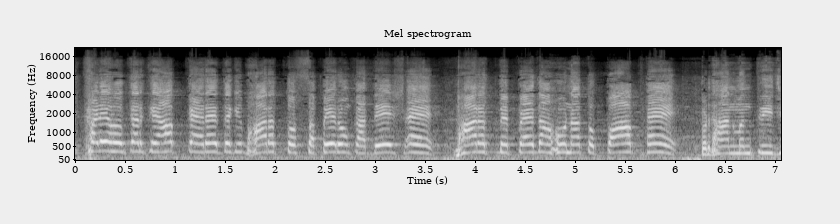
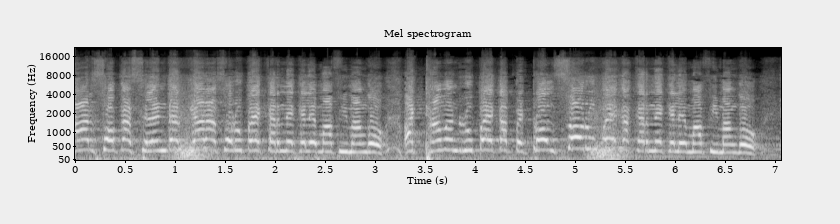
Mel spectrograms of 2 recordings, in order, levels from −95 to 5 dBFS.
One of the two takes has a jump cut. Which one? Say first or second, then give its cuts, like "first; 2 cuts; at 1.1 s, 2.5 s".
first; 2 cuts; at 3.6 s, 6.1 s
